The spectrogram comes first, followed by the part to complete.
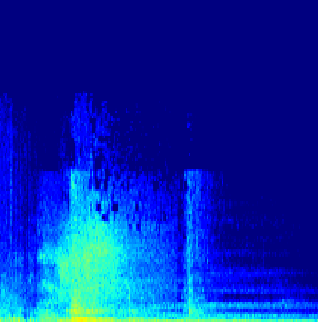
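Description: A roaring animal sound effect in a logo intro, swelling to its loudest about a second in and then fading. A sharp click comes about two and a half seconds in.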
